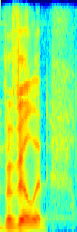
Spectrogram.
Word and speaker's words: Vivillon: Vivillon.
